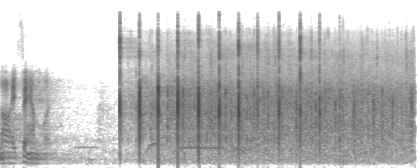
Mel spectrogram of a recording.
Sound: applause

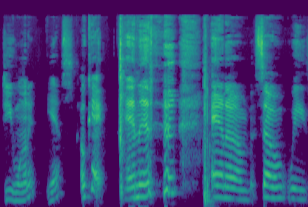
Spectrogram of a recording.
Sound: laughs

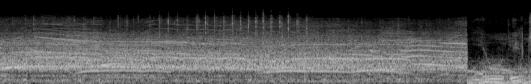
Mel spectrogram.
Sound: Cheering of LG fans

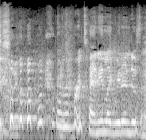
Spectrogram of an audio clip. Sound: laughs

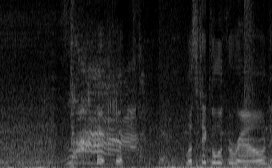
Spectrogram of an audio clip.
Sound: laughs; shouts

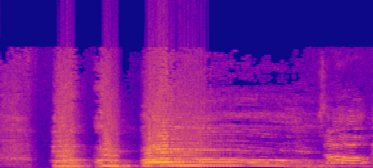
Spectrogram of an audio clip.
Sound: chanting

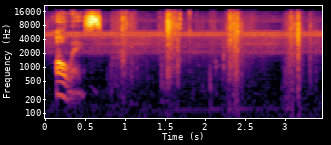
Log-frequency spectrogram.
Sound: footsteps crunching ground

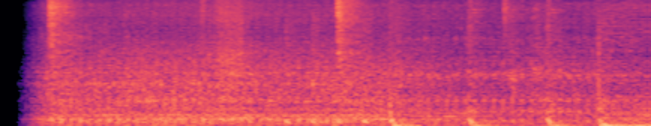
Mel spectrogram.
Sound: engine rumbling; upbeat music

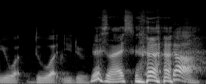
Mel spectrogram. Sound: laughs

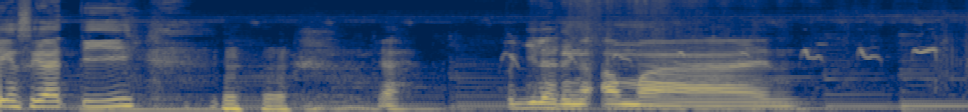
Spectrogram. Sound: laugh

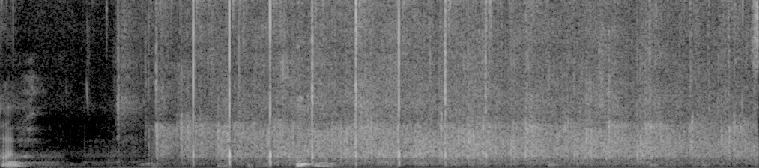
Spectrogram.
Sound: applause

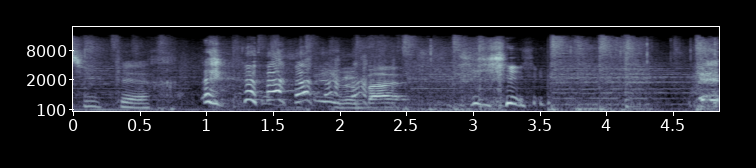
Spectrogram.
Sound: she laughs

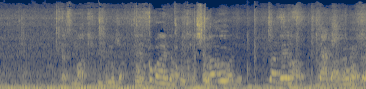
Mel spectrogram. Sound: speaking foreign language

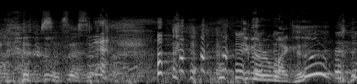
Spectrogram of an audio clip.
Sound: laughter

